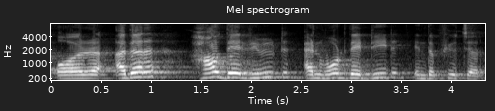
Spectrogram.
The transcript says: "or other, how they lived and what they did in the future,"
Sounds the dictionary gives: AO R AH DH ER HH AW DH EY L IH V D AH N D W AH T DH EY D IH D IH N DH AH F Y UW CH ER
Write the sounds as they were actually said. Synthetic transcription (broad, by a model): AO R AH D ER HH AW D EY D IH D AH N D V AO T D EY D IH D IH N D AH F Y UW CH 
